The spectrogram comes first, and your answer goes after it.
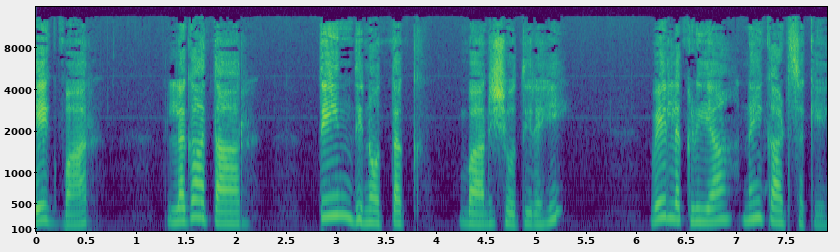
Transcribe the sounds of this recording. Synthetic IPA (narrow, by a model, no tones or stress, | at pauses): eːk̚baːɾ | lɐɡaːt̪aːɾ | t̪iːnd̪ɪnõt̪ɐk | baːɾɪʃɦoːt̪iɾɐɦi | ʋeːlɐkɽijanɐɦĩkaːʈʰsɐkeː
